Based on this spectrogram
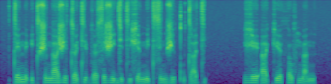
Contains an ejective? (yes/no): yes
